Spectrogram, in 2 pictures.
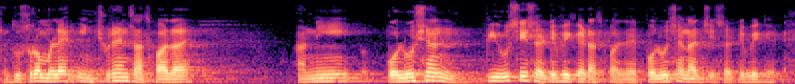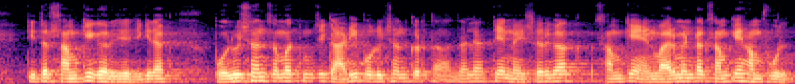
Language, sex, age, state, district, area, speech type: Goan Konkani, male, 45-60, Goa, Bardez, urban, spontaneous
